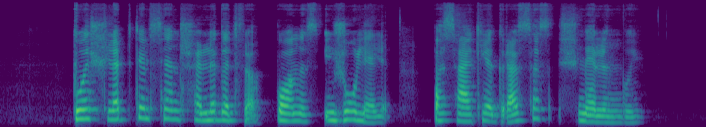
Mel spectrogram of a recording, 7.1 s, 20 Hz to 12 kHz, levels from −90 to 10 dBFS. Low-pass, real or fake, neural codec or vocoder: 10.8 kHz; fake; codec, 32 kHz, 1.9 kbps, SNAC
